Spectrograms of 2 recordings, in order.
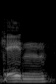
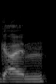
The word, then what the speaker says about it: Gaiden: And I I grew up saying Ninja I I I grew up saying Ninja Gayden. So, and then I found out later in life it was Ninja Gaiden.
